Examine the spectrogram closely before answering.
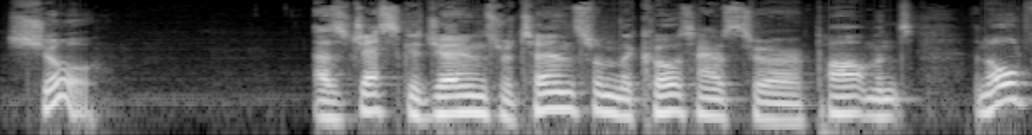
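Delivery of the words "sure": mock sure. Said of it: "You can change up your sure".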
